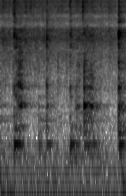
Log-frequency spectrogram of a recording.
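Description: Onions and coriander are sautéed in a pan, giving a few close, distinct scraping stirs over a low sizzle with no talking.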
